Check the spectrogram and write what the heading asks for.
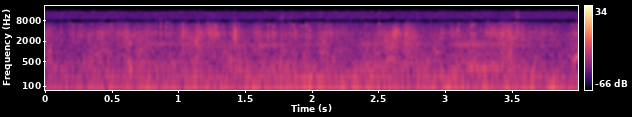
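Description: Footsteps and dogs' paws on a wet, muddy track strewn with dead leaves: irregular soft steps.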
